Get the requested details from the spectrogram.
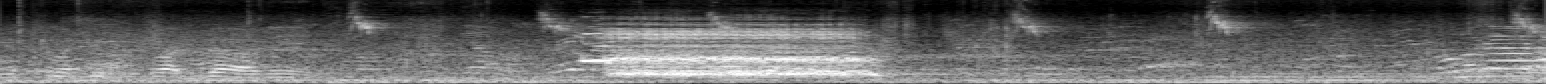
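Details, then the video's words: A large camel with its young; a loud harmonic-rich call lasting about a second and a half dominates the middle, with softer grunting before and after, and a person speaking in Hindi. "Camel voice"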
